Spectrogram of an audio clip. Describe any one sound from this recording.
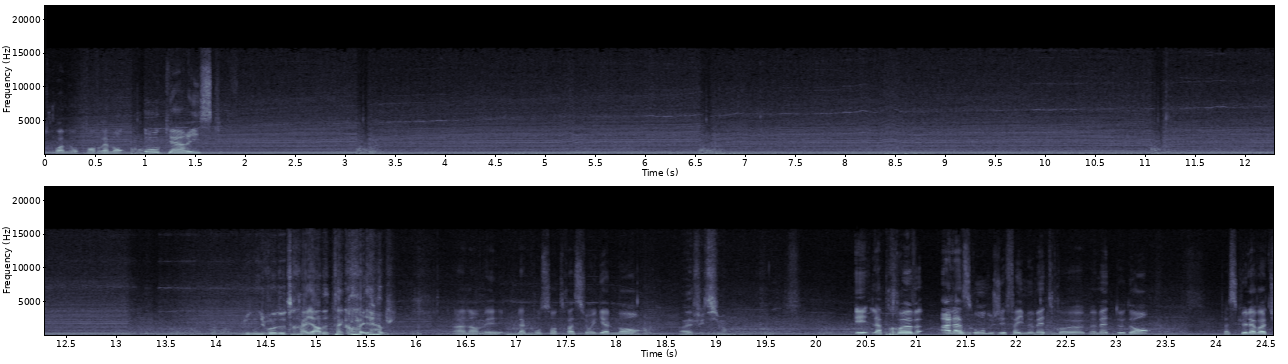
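A racing car engine drones at high revs, dipping briefly with each gear change.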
